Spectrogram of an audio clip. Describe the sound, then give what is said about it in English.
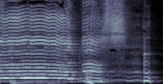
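A person lets out a drawn-out, wavering vocal bleat, like a lamb or cow, followed by a couple of shorter quavering cries. “You like sound like a baring cow in my ear or a lamb even.”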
